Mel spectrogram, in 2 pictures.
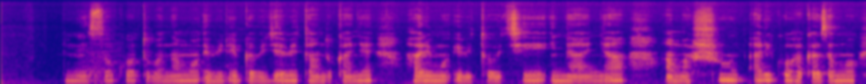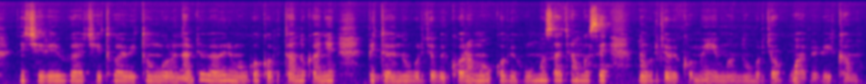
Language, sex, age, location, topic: Kinyarwanda, female, 18-24, Huye, agriculture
